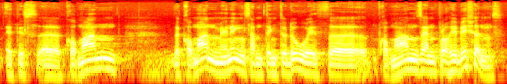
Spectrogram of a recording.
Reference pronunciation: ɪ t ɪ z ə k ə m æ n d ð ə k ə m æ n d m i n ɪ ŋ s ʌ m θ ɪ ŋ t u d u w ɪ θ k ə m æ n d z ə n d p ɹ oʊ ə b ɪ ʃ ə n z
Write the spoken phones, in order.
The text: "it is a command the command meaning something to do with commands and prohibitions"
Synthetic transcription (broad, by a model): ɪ t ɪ s ə k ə m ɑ n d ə k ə m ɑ n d m i n ɪ ŋ s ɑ m t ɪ ŋ t u d u w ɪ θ k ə m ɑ n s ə n p ɹ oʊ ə b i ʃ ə n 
